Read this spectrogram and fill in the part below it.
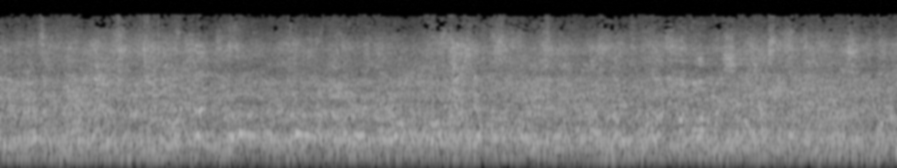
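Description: A crowd of men and women chatter loudly all around in a large echoing hall.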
